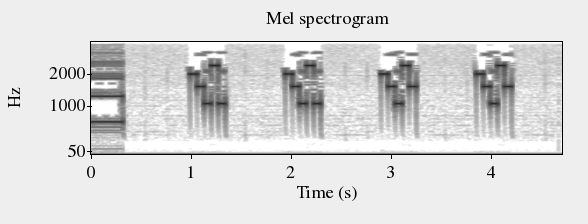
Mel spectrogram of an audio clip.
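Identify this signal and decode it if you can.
Five-tone selective call (ZVEI), heard as quick runs of five tones, tones of about 70 ms. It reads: 85101 85101 85105 85105
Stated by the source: ZVEI five-tone selective call 85101 received on SDR.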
